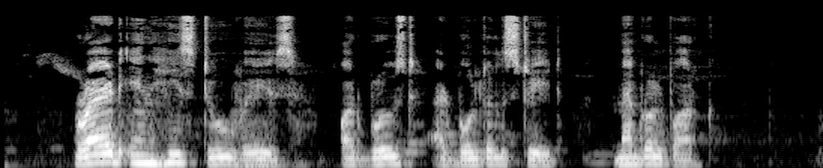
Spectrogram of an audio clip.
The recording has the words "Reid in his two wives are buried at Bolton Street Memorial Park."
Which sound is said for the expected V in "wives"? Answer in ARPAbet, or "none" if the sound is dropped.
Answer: none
